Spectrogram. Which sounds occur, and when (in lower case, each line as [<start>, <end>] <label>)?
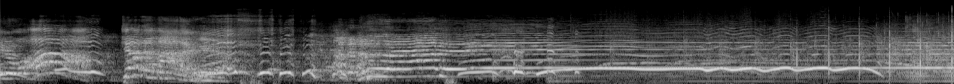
[0.00, 1.03] male singing
[0.00, 9.54] background noise
[0.31, 0.95] laughter
[1.20, 9.54] male singing
[2.35, 3.28] laughter
[4.44, 5.85] laughter
[6.73, 6.92] clapping
[7.14, 7.31] clapping
[7.51, 7.67] clapping
[7.85, 8.02] clapping
[8.22, 8.36] clapping
[8.54, 8.67] clapping
[8.88, 9.00] clapping
[9.19, 9.30] clapping
[9.48, 9.54] clapping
